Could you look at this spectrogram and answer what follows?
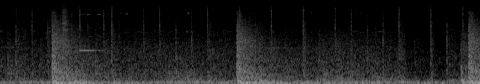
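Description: Tank cannon fire in the video game Sandland, with broadband blasts at about 0.5, 2.4 and 4.8 seconds set against a steady, dense layer of gunfire and battle noise.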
